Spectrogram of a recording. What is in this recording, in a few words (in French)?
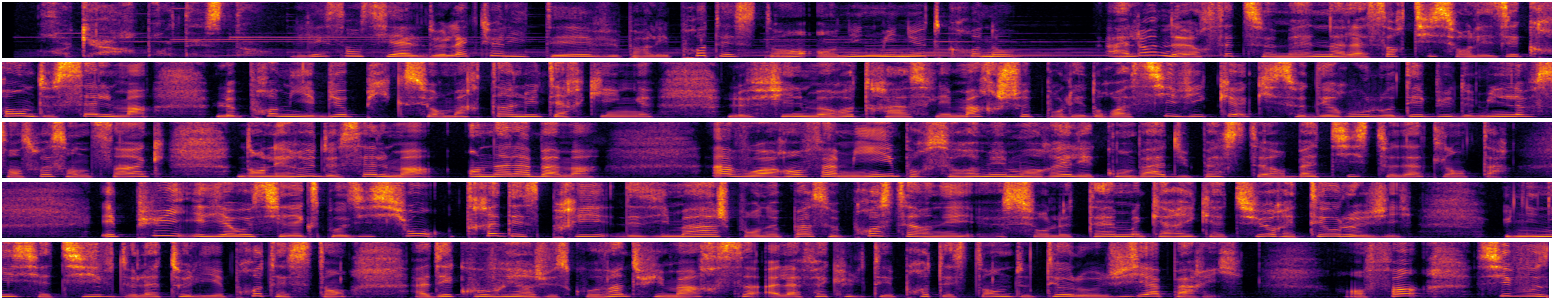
Spot radio; Regards protestants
